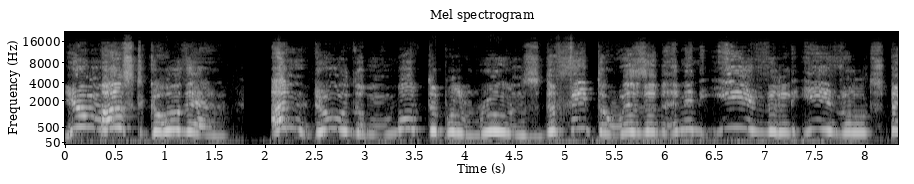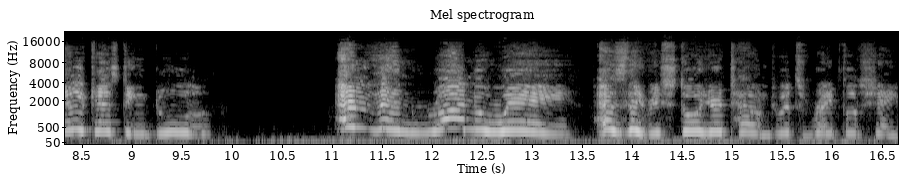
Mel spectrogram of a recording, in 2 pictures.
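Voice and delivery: put-on extremely obnoxious talking owl voice. Telling a story, voicing a talking owl: most obnoxious voice possible. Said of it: "spoke in the most obnoxious voice possible".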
